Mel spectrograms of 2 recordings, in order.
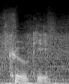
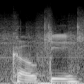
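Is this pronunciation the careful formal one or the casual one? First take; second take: casual; formal. First: It is said the casual, familiar way. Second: It is said the careful, formal way. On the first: This is what people commonly say anyway. "So you just say you just say Kuki" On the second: This is the proper name of the model. "the correct pronunciation of it is Koki"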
